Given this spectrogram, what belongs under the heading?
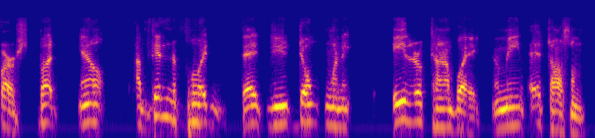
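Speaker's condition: Stroke; voice altered since stroke, lasting effect

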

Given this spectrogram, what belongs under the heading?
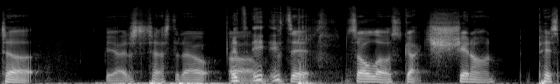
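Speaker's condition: No condition

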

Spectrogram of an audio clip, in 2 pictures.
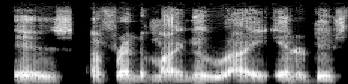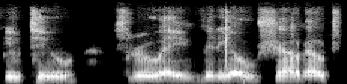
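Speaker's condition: Cerebral palsy, mild

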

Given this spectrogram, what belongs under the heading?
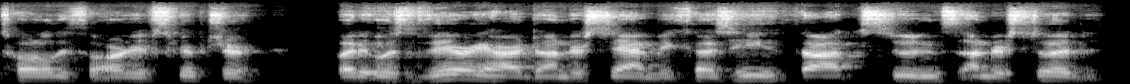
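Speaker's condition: Parkinson's; still teaching and speaking publicly

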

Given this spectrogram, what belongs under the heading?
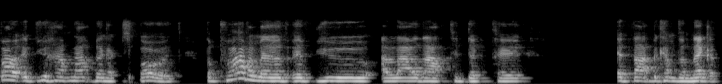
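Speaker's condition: Deaf or hard of hearing; on deaf spectrum

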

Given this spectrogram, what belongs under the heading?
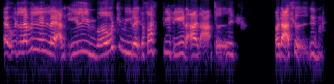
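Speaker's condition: Cerebral palsy; speech impairment

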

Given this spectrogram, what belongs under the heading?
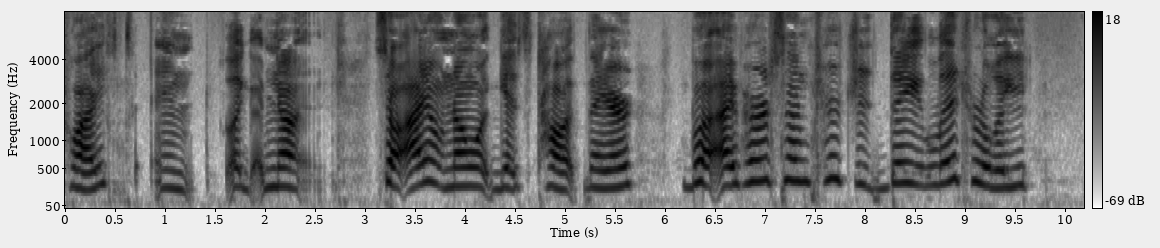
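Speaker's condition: Cerebral palsy; onset before birth

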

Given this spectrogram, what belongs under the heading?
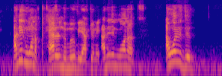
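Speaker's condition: No condition

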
